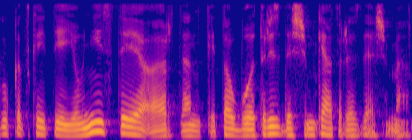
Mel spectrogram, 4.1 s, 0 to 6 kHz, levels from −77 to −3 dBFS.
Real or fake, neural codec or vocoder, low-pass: real; none; 5.4 kHz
